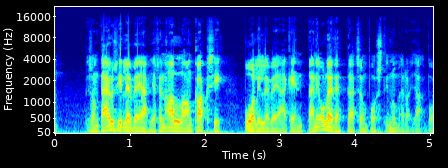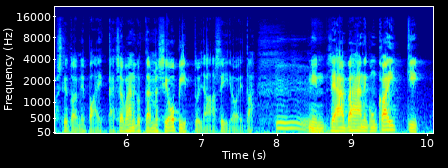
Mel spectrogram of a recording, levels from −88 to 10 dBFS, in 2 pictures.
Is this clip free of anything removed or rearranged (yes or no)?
yes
